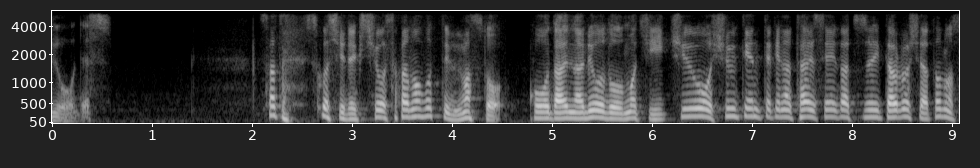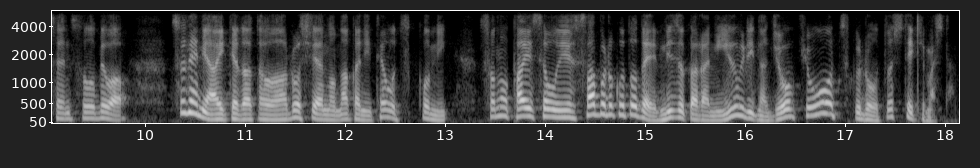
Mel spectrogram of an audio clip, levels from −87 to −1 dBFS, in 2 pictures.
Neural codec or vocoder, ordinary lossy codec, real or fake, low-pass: codec, 16 kHz, 2 kbps, X-Codec, HuBERT features, trained on general audio; Opus, 24 kbps; fake; 5.4 kHz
